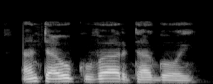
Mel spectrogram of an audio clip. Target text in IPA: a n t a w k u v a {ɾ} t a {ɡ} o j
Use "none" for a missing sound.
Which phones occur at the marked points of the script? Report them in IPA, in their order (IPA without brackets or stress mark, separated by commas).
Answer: ɾ, ɡ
